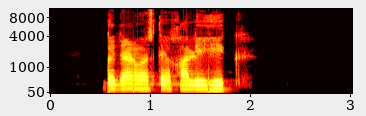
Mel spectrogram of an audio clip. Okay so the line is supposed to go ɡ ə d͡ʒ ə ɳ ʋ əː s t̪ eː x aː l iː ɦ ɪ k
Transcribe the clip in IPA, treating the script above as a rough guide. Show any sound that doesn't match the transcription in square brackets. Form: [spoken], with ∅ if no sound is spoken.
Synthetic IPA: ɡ ə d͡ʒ ə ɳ ʋ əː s t̪ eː x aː l iː ɦ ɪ k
